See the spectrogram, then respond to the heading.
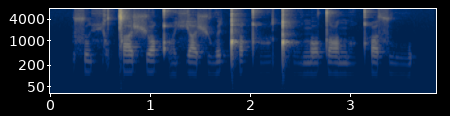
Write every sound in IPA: suçɔǀa ʃʊ qʼɑ̤çaʃṳe̯ǃʰə qʰɑ̤ǃʰɔ̤nɔt̪ɑ nɔ̤qʰʊsṳ

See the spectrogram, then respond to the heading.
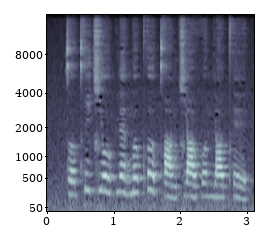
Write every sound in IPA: t̪ɤ˧˥t̪ʰi˥t͡ɕjo˥˧ʊ̯ pɥɛ˥˩n̪ɤ˥ pʰɤ˥˩t̪ʰɑ˨˩ŋ t͡ɕjɑ˥˩ʊ̯fɤ˥ n̪jɑ˥ʊ̯pʰe˥˩ɪ̯

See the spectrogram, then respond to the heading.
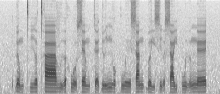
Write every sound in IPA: ɗə˧˩mt̪ʰi˨˦ə̯ t̪ʰaː˧vɨ̰˧˥ə̯ hwo̰˧˨sɛ˧˩m kɛ̰˧˨ɗɨ˨˦ɲo˧ kwe̤˨˩sa˧n ɓə˧˩jsḭ˧˨ə̯ sa˧jhwɨ̰˧˥ə̯ ŋɛ˦˥t̚

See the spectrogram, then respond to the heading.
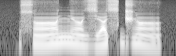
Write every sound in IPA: sœ̃nʲœ̃ zʲasʲd͡ʒœ̃

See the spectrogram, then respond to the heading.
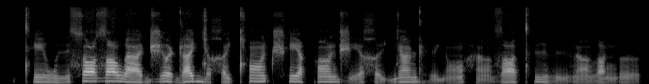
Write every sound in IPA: tʰe˧ wɨ˩˥sɔ˥zˤə˥ wa˧d͡ʒɤ˥˩ɖa˥ ɟə˩χɘ˧ cʰɔ̃˥ t͡ʃʰe˥˩ qɔ̃˥d͡ʒe˩˥χɨ˩ɟã˥ ɖʱɘ˩jɔ̃˩˥hã˩ zˤɤ˥˩tʰɨ˥˩ðɨ˩ ðã˧ðˤɘ˥˩ŋɤ˥˩

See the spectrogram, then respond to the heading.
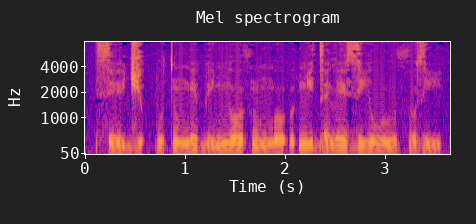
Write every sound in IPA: se˨ɪ̯d͡ʑʊ˦ʔpu˦˨ tũ˦˨ŋe˦˨ɪ̯be˨ ɲo˦θũ˨ ŋo˦ ʔʊ˦ʔɲi˦˨ dɛ˨le˦˨ɪ̯ zi˦ wu˦ θo˦˨zi˦˨

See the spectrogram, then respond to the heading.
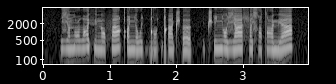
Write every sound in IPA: ʑʌnɔðˤi fʲʌnɔfa qʼɔɲʌwiɡ͡ǃɔ ǃʼat͡ʃʼə | t͡ʃʼiɲɔ ʑa ɬʌɕətˤa mʲa

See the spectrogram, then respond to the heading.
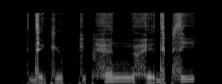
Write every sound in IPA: dḛkʲo̰wkːip hɛnːə hḛdip zi

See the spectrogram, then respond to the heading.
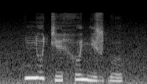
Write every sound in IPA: ɲʊ˦cɪ˨ hʊ˦nʲʊ˨zɓʊ˨

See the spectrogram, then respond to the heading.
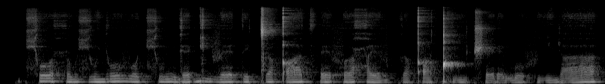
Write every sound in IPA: t͡ɕʰo ħuɕujo vot͡ɕʰuŋɡɛ ɡivɛ teǀɯqʼa t͡sʼɛfʌ ħɛv kɯqʼaǃʰi t͡ʃʼɛɾɛmofi ja

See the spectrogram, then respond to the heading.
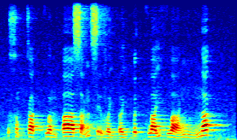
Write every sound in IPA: xə̰˧˨mka˨˩k̚hwə˧˩m ʔaː˧sa̰˧˥ŋ sḛ˧˨və˧˩j ʔə˨˩jɓə˦˥t̚ hwa˨˦jhwaː˧˩ŋi˧˩ŋ na˦˥k̚

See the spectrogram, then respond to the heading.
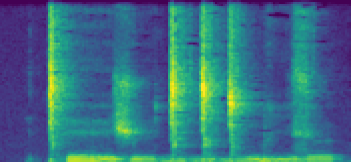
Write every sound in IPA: ǀʰeːʃyːɡ͡ǀe ɡ͡ǀəɡ͡ǀø mbiːzø

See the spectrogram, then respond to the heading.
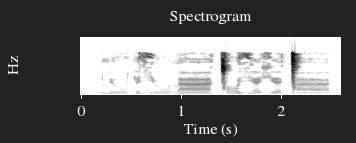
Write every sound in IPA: lʲuːʎəzʲuːlæː ǀʊːzʲæxʲɛ ǀæ

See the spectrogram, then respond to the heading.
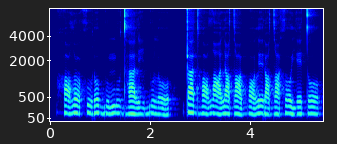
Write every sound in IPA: hɔ˧˩˧ðˤu˧˩˧xu˧˩˧ ɾo˦˨bu˧˩˧ mu˦˨dʱa˦˨li˧˩˧ bu˦˨lo˧˩˧ | ʈa˦˨dʱɔ˧˩˧ ðˤa˧˩˧lɪ˧˩˧ dˤo˧˩˧bɔ˧˩˧lɪ˦˨ɾʊ˧˩˧ dˤɪ˧˩˧xo˦˨je˦˨ t̪o˦˨

